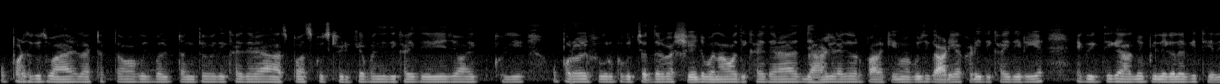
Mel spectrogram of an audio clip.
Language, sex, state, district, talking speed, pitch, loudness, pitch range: Hindi, male, Bihar, Lakhisarai, 290 wpm, 120 Hz, -27 LUFS, 120-125 Hz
